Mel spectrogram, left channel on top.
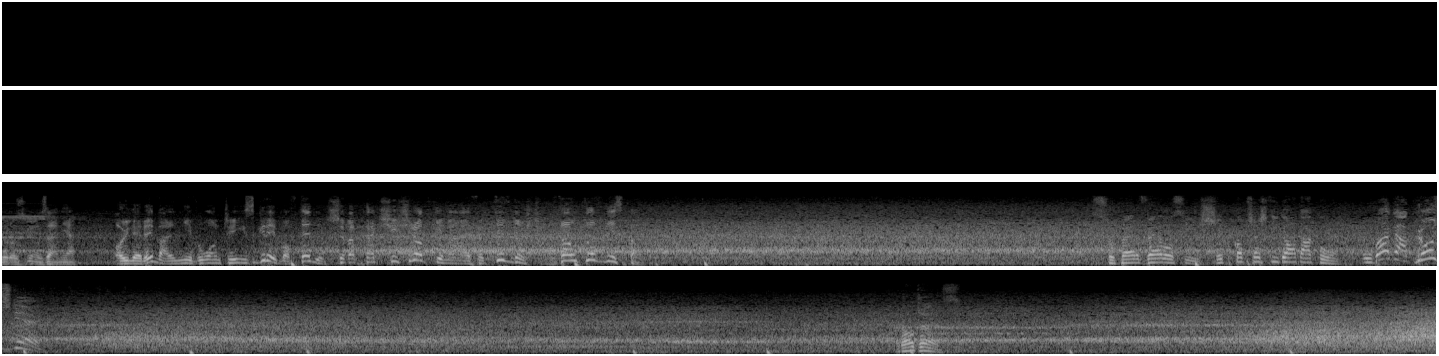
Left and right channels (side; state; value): left; silent; 56 dB below the other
